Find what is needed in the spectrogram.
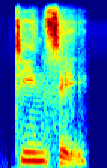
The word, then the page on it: teensy: Indian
